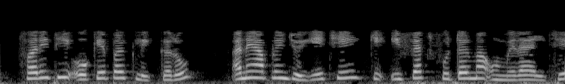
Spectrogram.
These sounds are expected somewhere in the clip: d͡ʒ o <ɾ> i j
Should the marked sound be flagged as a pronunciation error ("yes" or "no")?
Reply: yes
